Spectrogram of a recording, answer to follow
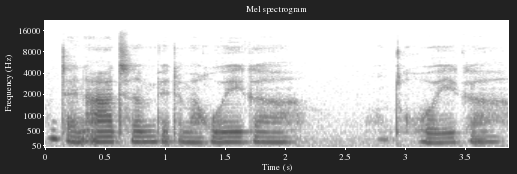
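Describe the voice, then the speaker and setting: A hypnosis guide leads a soothing meditation aimed at weight loss, her lowish voice husky and calm. She talks very slowly, pausing between gentle instructions, and her soft phrases often drop into creaky, breathy near-whispers over a slight hiss or hum.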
